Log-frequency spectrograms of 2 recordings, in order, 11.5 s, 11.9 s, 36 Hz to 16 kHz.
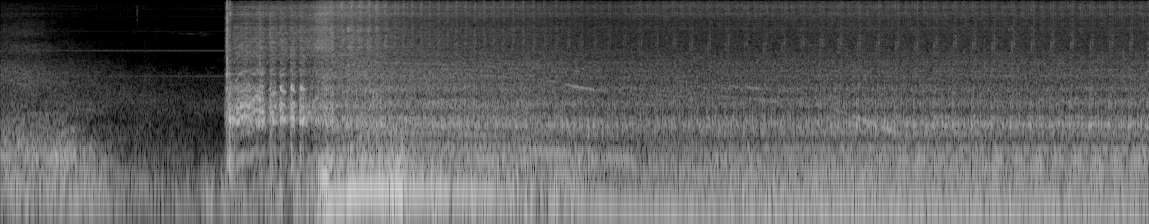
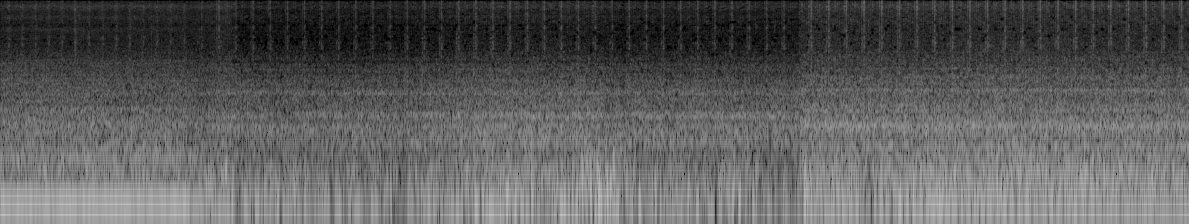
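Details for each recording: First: BMW M60/M62 V8 after installing new viscous fan clutch, cold: fires, flares briefly, then smooth steady cold idle with even fan whoosh. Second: BMW M60/M62 V8 (E31/E32/E34/E38/E39 family), not started in over a year, cold start: loud steady roar over idle that doesn't settle; faulty viscous fan clutch locked up, replaced.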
